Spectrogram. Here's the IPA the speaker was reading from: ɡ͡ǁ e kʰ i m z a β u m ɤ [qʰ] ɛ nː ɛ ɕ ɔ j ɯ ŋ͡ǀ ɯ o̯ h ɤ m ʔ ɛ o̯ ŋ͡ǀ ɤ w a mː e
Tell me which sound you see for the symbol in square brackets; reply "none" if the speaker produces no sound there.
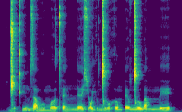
tʰ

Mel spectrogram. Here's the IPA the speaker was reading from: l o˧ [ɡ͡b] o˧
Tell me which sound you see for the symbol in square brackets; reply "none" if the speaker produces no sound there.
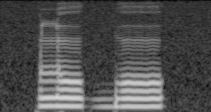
ɡ͡b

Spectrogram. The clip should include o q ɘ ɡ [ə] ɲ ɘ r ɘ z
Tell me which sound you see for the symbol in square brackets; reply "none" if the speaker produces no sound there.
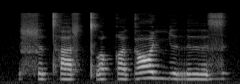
ɑ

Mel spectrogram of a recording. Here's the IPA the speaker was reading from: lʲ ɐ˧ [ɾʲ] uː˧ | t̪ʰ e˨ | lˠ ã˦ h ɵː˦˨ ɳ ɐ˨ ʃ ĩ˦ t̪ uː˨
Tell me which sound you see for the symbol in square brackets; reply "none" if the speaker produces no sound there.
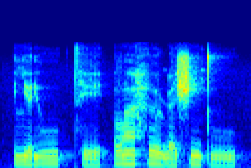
ɾʲ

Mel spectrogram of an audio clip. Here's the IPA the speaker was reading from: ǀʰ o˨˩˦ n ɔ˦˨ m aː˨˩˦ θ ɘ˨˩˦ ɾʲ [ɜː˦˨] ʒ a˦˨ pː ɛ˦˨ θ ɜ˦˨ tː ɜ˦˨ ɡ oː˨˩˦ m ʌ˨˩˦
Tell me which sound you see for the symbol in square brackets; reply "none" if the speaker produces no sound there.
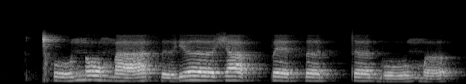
ɜː˦˨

